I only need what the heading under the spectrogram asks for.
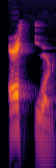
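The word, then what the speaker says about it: awkward: अकॉक्वर्ड नहीं। ऑकवर्ड।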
